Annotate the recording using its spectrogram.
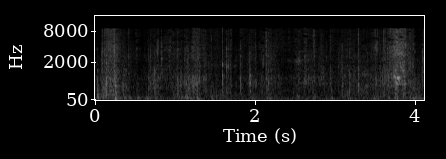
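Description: Cardboard trading-card blaster box being opened and its wrapped packs slid out and handled: a quick run of light knocks and rustles, with a louder rustle near the end.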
